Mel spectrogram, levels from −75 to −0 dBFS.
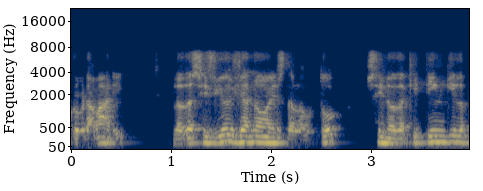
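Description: Speech clip with AMR comfort noise at 0.77 to 0.83 s and 0.95 to 1.03 s, just before "la decisió ja no": speech frames stop and steady synthetic noise replaces the real background.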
